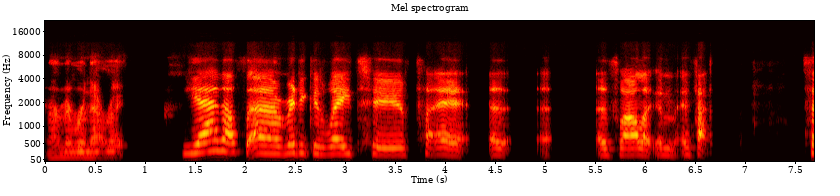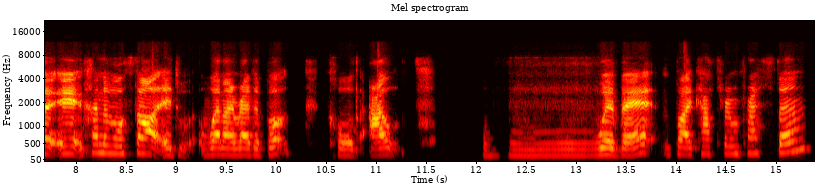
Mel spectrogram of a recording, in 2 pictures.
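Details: Adult woman, a primary school teacher who has stammered since childhood and has had speech therapy since childhood, speaking spontaneously in a real podcast interview; stuttering.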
